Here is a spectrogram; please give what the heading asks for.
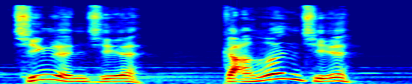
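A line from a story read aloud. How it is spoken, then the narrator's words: Children's rowdy jeering shouts. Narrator (Chinese): 其他孩子起哄似的喊着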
